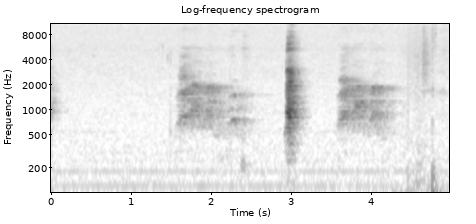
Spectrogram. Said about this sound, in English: the dogs are barking us home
